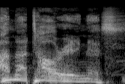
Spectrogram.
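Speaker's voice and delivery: put-on raspy guttural voice. Retelling how a woman answered a press conference question, imitating a raspy, guttural voice. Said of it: "she had this like raspy, guttural voice".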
